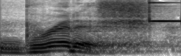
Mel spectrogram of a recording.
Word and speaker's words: British: Non, c'est British. Vous voyez comment j'ai prononcé les I? British.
